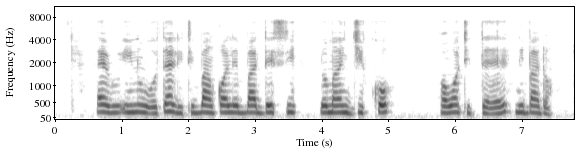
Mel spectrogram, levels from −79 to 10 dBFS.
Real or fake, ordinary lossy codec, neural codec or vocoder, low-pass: real; none; none; 7.2 kHz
